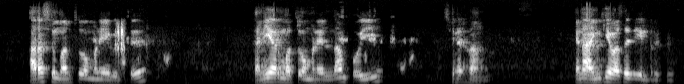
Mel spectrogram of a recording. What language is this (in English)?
Tamil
